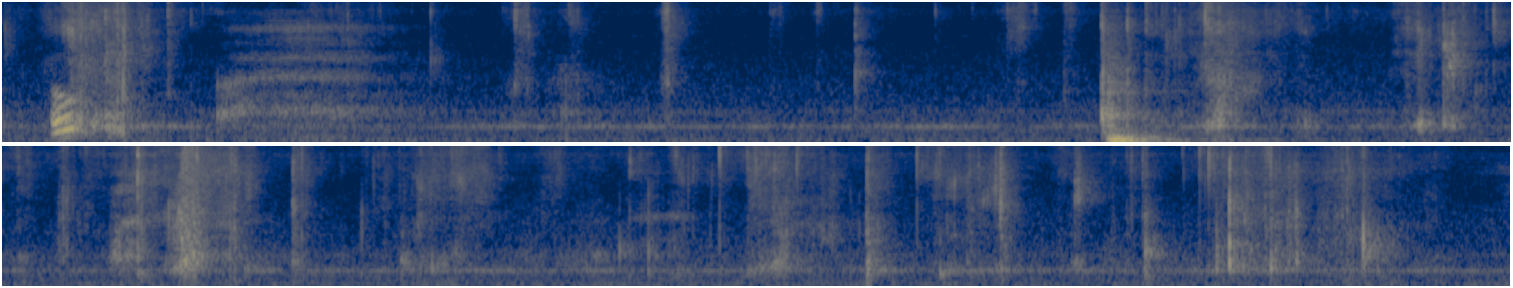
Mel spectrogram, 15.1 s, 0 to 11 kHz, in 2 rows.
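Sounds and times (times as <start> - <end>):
thump: 5.5 - 5.9
slime squelching and popping: 10.8 - 14.2.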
